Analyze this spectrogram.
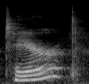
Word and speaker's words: tear: with tier and Pier then looking at tear it has the air diphthong so we do have some words spelled with ear that don't say ear they say Air instead like tear or pair the fruit usually we spell the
